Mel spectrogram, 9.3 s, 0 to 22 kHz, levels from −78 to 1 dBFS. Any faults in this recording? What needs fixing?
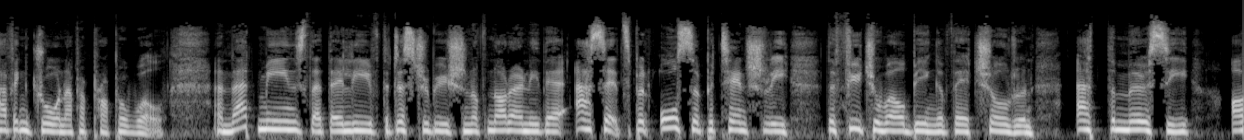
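No faults found; nothing needs fixing.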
